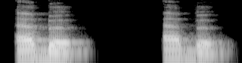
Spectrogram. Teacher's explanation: la définition du point d'articulation, c'est en collant les lèvres l'une contre l'autre. Bah pour la qalqala, il suffira tout simplement de décoller les lèvres. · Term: la lettre B, lettre ba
